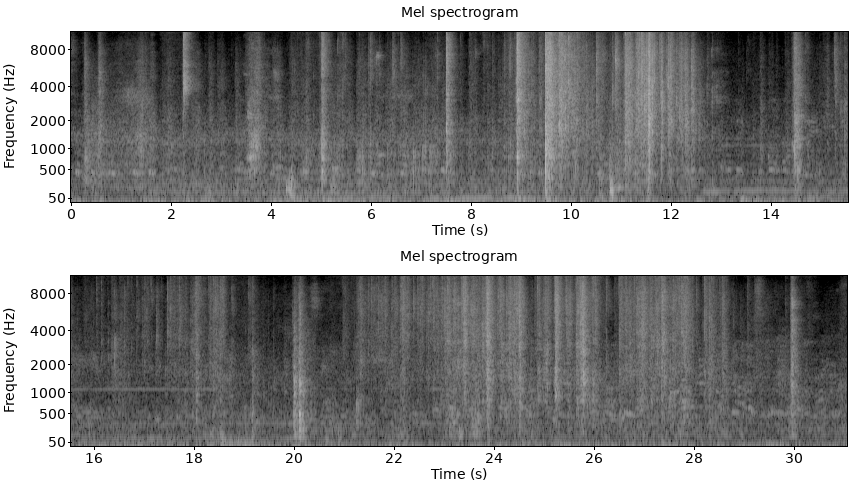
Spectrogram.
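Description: A cardboard hanger box of baseball cards being torn open by hand, with the plastic wrap around the card stack crinkling and tearing. Scattered clicks and taps of handling, with bursts of crinkling about nine to twelve seconds in and again near the end.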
